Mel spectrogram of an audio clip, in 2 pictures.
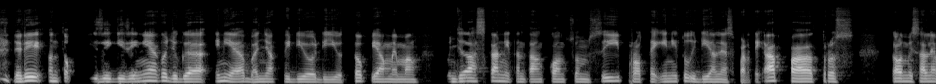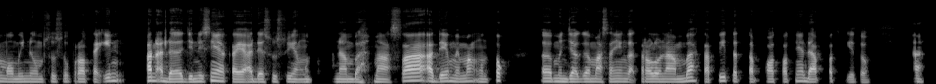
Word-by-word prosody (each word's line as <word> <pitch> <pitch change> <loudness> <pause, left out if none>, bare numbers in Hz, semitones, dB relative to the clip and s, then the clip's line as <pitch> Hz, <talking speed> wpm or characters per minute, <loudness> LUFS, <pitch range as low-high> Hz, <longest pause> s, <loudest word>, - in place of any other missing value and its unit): Jadi 170 +5 +6
untuk 150 -3 -4
gizi-gizi 135 0 -1
ini 165 +4 +2
aku 170 +1 +1
juga 130 -2 +2
ini 155 -2 +1
ya, 130 +1 +1
banyak 125 +1 -3
video 125 -1 -2
di 115 0 -4
Youtube 150 +8 -3
yang 125 -3 +1
memang 115 0 -1 0.3
menjelaskan 150 +3 +1
nih 135 - -4
tentang 120 -2 -2
konsumsi 125 +7 -3
protein 125 0 -3
itu 155 - -3
idealnya 120 -2 -2
seperti 120 - -5
apa, 145 -6 +6
terus 140 -5 -5 0.3
kalau 145 - +4
misalnya 140 0 0
mau 125 -2 -2
minum 125 0 -4
susu 135 - -8
protein 130 +7 0 0.2
kan 175 0 +7
ada 130 -2 +2
jenisnya 135 +6 0
ya, - - -20
Kak, 120 - +4
ya, - - +5
ada 125 - +1
susu 130 +1 -8
yang 120 0 -4
untuk - - -30
menambah 120 0 -2
massa, 165 +9 +5
ada - - +5
yang 150 +1 +1
memang 140 +2 -2
untuk, 125 -2 -3 0.3
eee, 140 - +3
menjaga 135 -1 -1
massanya 130 0 -1
nggak - - -15
terlalu 130 0 +1
nambah 125 +6 +2
tapi 170 - -2
tetep 140 -4 -4
ototnya 130 +4 -3
dapet 120 - -9
gitu. 110 -2 -8 0.4
Nah, - - -1
130 Hz, 185 wpm, -22 LUFS, 125-145 Hz, 0.4 s, kan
